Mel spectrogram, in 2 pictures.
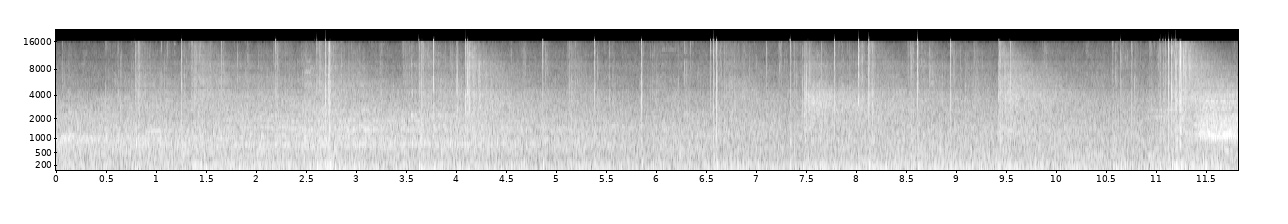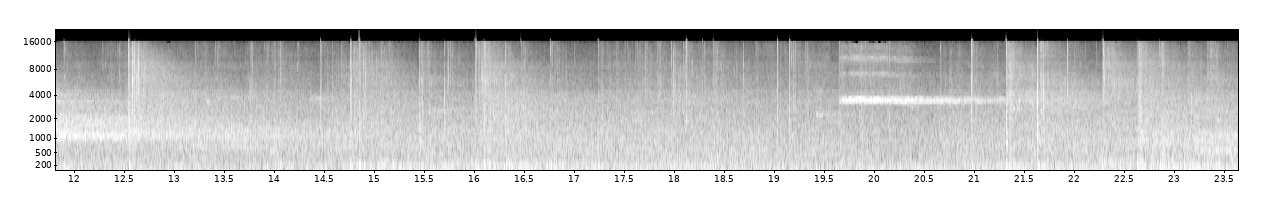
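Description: Volleyballs being struck and bouncing on a hard sports-hall floor, a string of sharp slaps and thuds that echo in a large hall, with players calling out. A short whistle blast sounds about twenty seconds in.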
